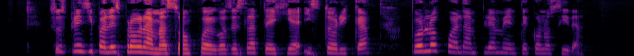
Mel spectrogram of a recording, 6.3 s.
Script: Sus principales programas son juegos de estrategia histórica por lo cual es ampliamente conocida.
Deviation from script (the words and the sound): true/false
true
